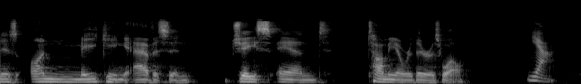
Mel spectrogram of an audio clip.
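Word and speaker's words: Tamiyo: It's not that, it's you put full emphasis on every syllable. There's no light syllable in Japanese. Yeah. So you don't have the, like, Tameo, it's Ta.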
